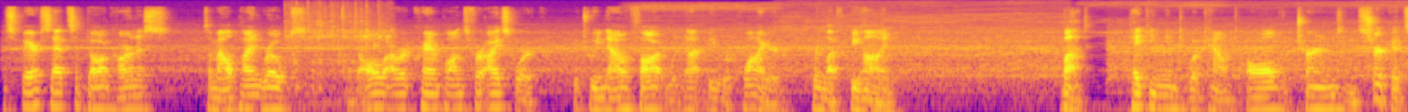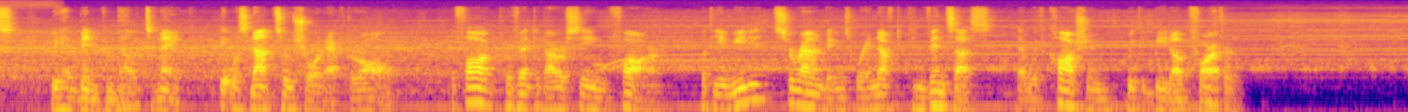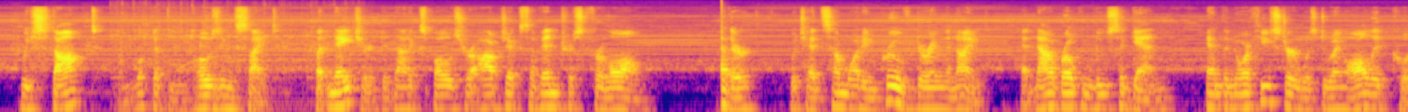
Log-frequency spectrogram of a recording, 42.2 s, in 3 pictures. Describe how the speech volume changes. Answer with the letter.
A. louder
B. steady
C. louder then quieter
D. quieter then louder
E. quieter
B.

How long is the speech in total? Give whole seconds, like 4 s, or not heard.
38 s.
